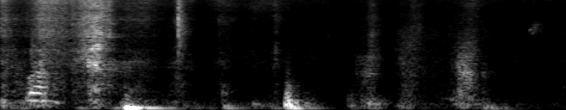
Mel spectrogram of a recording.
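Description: Two dull low thumps, one about a second in and another a little after two seconds, followed by faint scattered shuffling.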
